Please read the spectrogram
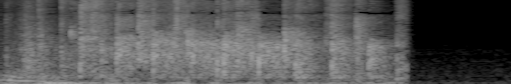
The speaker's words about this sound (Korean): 박수.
